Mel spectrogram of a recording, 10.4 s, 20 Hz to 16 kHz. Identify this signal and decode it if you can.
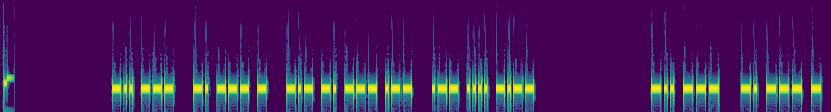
Morse code, heard as a keyed tone, about 29 wpm, 700 Hz. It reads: DO NOT KNOW WHY DO NOT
